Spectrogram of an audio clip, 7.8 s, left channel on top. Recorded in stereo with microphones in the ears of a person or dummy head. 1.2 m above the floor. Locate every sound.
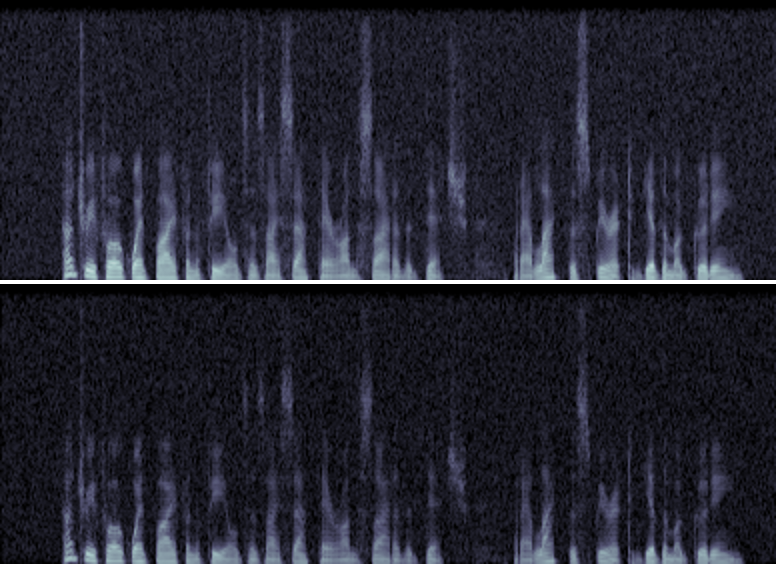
0.6 s a man speaking: 20° left (ahead or behind)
